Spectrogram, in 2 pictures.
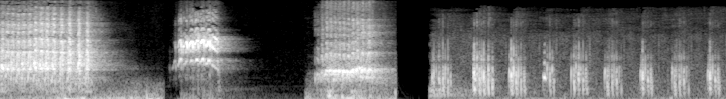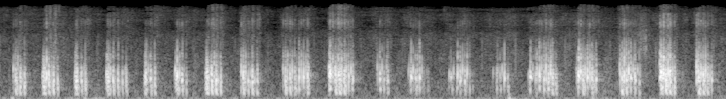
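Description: A raccoon opens with a few rough, breathy bursts, then settles into a steady stream of short chittering notes. The notes come several per second, dry and clipped, with a slightly uneven rhythm.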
